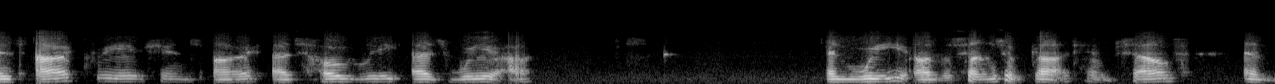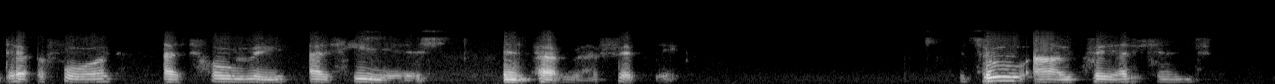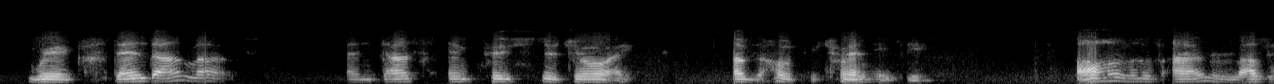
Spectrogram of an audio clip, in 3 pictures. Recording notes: ACIM Daily Conference Call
